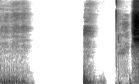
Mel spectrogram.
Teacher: श जो बोला जाता है यह हमारा तालु से बोला जाता है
